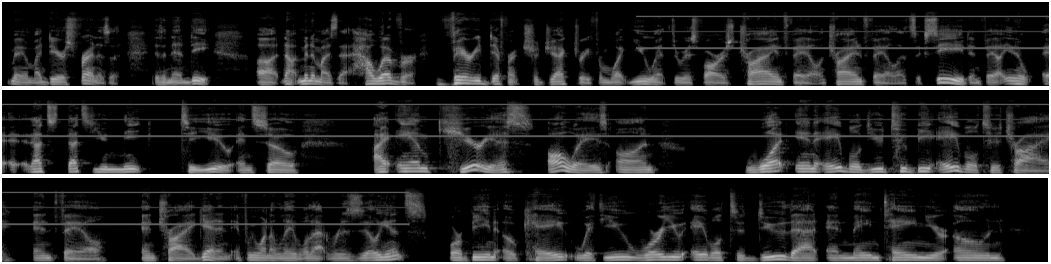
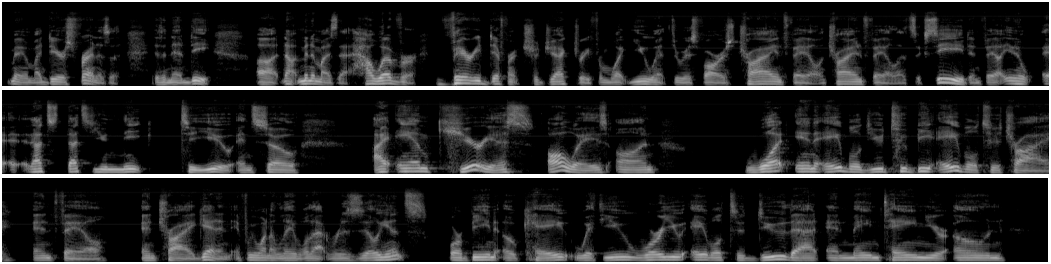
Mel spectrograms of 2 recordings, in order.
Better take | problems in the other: second | high-pitched whine; loud; from 6.5 to 25 s; 2.5 kHz, 5 dB below the speech; faint in the second

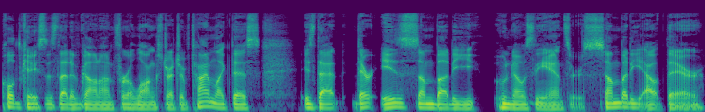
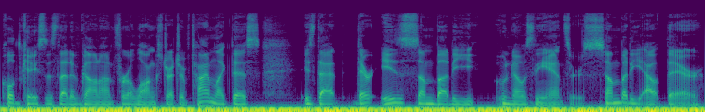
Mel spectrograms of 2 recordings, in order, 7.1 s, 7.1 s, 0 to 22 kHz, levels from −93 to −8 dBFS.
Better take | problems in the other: first | low rumble; loud; throughout; 9 dB below the speech

